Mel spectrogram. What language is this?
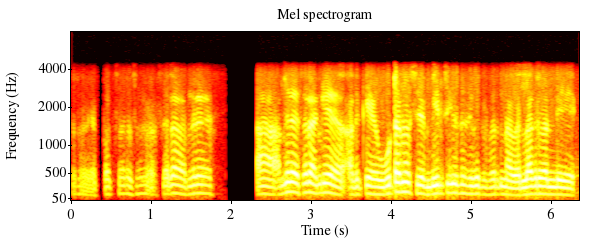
Kannada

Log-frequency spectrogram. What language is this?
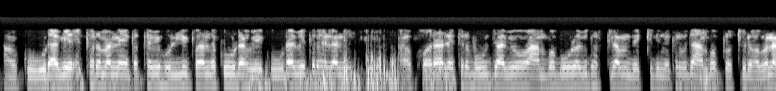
Odia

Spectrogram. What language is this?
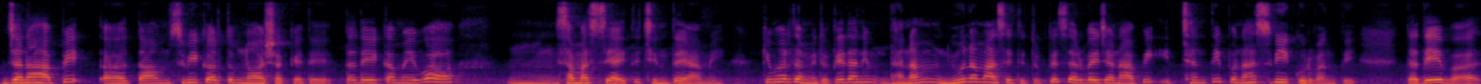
Sanskrit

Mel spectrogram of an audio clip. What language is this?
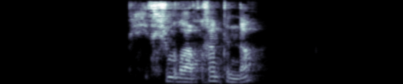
Kabyle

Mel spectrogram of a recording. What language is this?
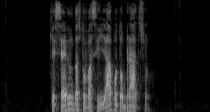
Greek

